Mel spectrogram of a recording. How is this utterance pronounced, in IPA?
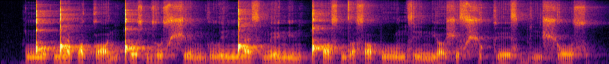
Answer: ŋ͡ǃ o ʔ ŋ͡ǃ æ p ɒ k ɒː nʲ ǃ oː s n z uː s ʃ e m b u l iː ŋ͡ǃ æː s m eː nʲ oː nʲ ǃʰ ɒː s n d ɒː s ɒː p uː n z iː nʲ ɒː ʃ i s ʃ u k eː s b iː ʃ oː s

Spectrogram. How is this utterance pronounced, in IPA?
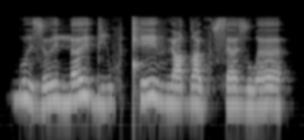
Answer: ɡʷ ɨ˥˩ z ɵ˧˥˧ ɪ̯ n ɐ˧˥˧ ɪ̯ d i˨˩˦ xʷ ǃʰ e˧˥˧ v ʉ˨ ʊ̯ dˤ a˥˩ xʷ s ɐ˧˥˧ z w ɐ˧˥˧

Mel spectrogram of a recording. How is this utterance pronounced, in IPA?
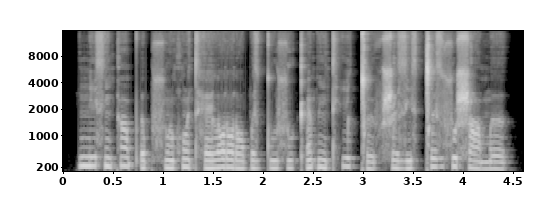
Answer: n i˧ s ĩ˧˩ k ɑ̃˥˧ pʼ ə˩˧ p sʷ ɛ̃˩˧ χʷ ɛ̃˧ tʰ ɛ˩˧ l ɔ˧ ɾ ɔ˧˩ ɾ ɔ˧˩ p ə˧ z tʷ i˩˧ sʷ ɤ˩˧ kʼ ɛ̃˥˧ p ĩ˩˧ tʰ i˥ l ǀ ø˩˧ f ʂ ɘ˥˧ z i˧ s ǀ ɘ˥ z sʷ ɘ˥ ʂ ɑ˥˧ m ə˥˧

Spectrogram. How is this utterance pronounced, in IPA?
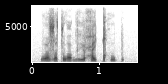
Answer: w o zˤ o t w ɔ ɡ ɦ y ħ ɪ ǃʰ u p

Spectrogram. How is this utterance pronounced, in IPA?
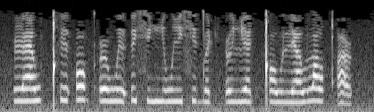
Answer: ɭ æ w ǃʰ ɪ ʔ ɔ kʼ ə˞ w ɪ ʔ ɪ sʲ ʊ ɲ ɪ w i sʲ ɑ d ɔ t͡ʃʼ ə˞ ʎ ɛ ǃ ɔ w lʲ ɑ w lˠ ə w qʼ ə˞

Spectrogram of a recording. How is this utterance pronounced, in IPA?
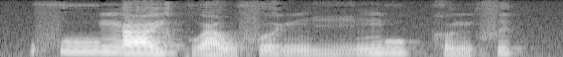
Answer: f uː˥ ŋ aː˧ j kʷ aː˨˩ w f ɵ˧ ɥ ŋ iː˨˥ ŋ uː˥ p̚ h ɵ˨ n f ɪ˥ k̚

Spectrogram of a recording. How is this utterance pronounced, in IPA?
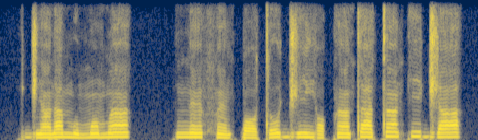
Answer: d͡ʒ ã˧ ɾ a˧ m u˨ m ɔ̃˧ b ã˦ | n ɛ̃˧ f ɛ̃˨ k͡p ɔ˨ t o˨˦ d͡ʒ i˧ j ɔ˨ k ã˧ t a˦ t ã˦ k i˦ d͡ʒ a˦

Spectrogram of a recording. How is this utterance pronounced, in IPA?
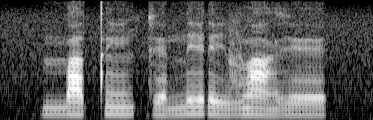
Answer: m a˨ t ĩ˨ k ɪ˨ n i˦ ɾ i˨ v ã˦˨ ɣ ɪ˦

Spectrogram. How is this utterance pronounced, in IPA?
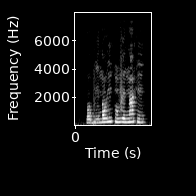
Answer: o˨ b iː˨ n ɔ˧ ɣ ĩ˦ k ũ˨˦ v e˧ ŋ ã˦ k ĩ˧

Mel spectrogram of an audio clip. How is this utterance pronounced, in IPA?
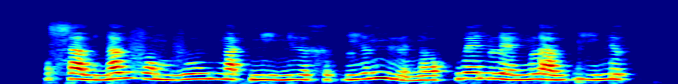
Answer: s a˨˩ w n a˧ w v ɔ˨˩ m v o˧ w ŋ a˨˩ k̚ ɲ i˧˩ ɲ ɨ˨˩ ə̯ x ə˨˩ p̚ l i˨˦ ə̯ ŋ ɨ˧˩ ə̯ n ɔ˨˩ h w ɛ˧ n l ɛ˨˦ ŋ l a˨˦ w ɓ i˨˦ n ə˦˥ p̚

